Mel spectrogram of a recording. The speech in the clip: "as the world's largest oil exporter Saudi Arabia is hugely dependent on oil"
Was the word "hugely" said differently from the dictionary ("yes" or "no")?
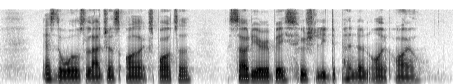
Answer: yes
